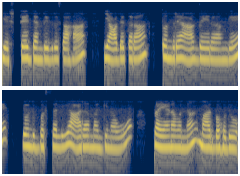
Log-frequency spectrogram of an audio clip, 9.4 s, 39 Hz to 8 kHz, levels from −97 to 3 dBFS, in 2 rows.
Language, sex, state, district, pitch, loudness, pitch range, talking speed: Kannada, female, Karnataka, Chamarajanagar, 220 Hz, -17 LUFS, 210-235 Hz, 100 wpm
